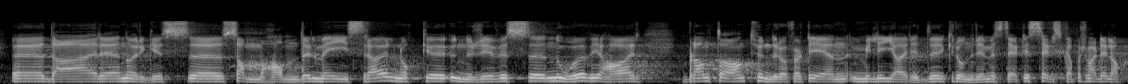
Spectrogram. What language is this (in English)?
Norwegian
